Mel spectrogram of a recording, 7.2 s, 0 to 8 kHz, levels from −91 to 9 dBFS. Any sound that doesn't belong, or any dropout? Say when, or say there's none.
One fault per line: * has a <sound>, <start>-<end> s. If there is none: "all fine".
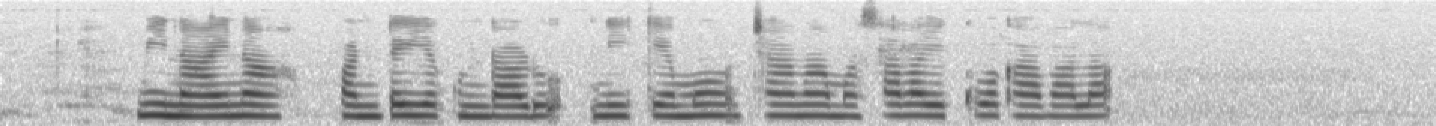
all fine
